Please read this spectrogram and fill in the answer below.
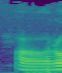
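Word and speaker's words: rho: है, रो, ठीक है, इसे हम रो प्रोनाउंस करते हैं और लिखते आर एच ओ से है, आर एच और ओ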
